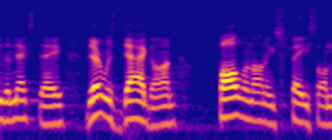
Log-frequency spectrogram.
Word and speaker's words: Dagon: Their god is D-A-G-O-N. There's debate how you pronounce it, Dagon or Dagon. Well, where I'm from, we always say Dagon. Dagon it. Dagon. So I will use that pronunciation.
